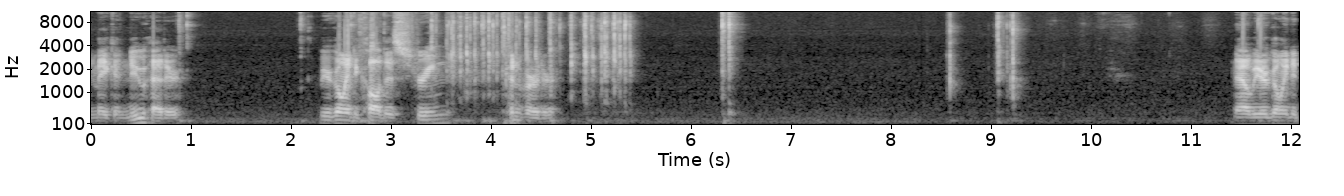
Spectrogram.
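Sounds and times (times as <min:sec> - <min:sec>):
computer keyboard typing: 0:00.9 - 0:01.1, 0:02.1 - 0:05.5, 0:06.3 - 0:06.6, 0:08.6 - 0:09.4.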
